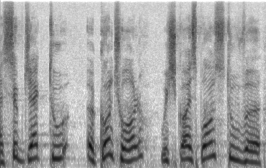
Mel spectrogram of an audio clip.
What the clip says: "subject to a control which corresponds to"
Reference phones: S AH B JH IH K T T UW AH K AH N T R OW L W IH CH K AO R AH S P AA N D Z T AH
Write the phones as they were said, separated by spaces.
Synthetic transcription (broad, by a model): S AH B JH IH K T T UW AH K AH N T R OW L W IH CH K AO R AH S P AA N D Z T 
